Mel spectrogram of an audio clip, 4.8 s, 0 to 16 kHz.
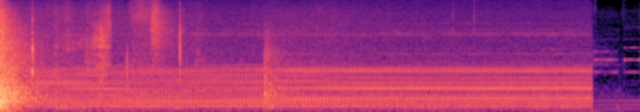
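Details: GE Profile PSS26SGRC SS refrigerator: a steady loud hum holding a constant pitch from the freezer side. The owner suspects the fan; cause unconfirmed.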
